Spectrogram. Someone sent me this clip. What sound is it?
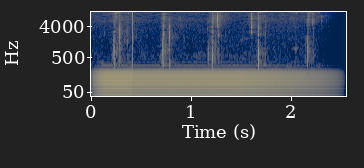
I recorded a heels sound, reduced the noise (thanks to noise reduction on Audacity), added a La (440Hz), fade in and fade out, used glare on this “La”. The beginning of the “La” has been amplified.
Ce son mélange continu varié (V) pour le La et itération complexe (X") pour le bruit des talons. Il s’agit d’un groupe nodal puisque deux sons complexes sont assemblés. Ce son est plutôt terne, grave, et est décroissant. Le grain est plutôt rugueux. Grâce au fondu d’ouverture, l’attaque n’est pas violente. Les hauteurs de ce son sont glissantes (variation serpentine). Le profil de masse est calibré.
